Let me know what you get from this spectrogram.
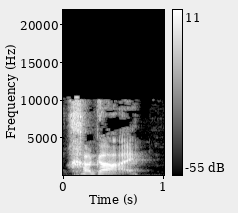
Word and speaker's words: Haggai: Or if you want to speak it in terms of Hebrew pronunciation, it's Haggai.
